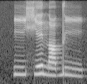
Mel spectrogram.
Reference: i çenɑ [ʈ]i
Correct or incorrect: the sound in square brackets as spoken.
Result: incorrect: d̪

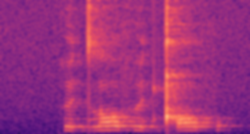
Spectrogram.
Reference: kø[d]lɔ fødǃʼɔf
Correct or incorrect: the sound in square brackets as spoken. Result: correct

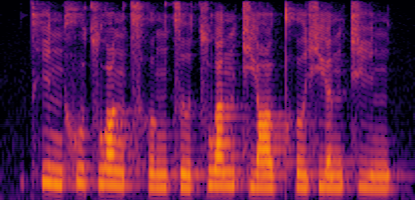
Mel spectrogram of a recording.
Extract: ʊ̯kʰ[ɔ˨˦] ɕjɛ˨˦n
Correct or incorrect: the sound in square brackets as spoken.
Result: incorrect: ɤ˨˦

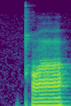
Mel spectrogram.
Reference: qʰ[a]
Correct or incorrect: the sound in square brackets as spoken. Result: correct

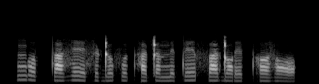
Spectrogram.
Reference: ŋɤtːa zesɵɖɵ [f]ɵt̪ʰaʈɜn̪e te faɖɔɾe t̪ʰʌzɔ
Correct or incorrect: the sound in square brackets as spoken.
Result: correct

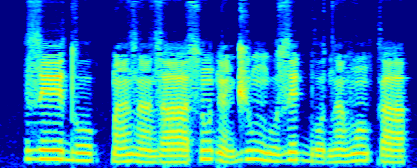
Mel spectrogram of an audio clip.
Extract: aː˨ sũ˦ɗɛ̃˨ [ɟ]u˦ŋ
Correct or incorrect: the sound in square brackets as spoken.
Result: incorrect: d͡ʒ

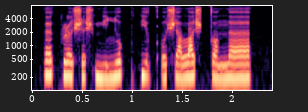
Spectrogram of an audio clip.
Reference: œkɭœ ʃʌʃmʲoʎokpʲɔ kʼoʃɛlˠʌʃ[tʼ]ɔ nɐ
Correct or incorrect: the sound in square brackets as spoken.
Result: incorrect: t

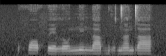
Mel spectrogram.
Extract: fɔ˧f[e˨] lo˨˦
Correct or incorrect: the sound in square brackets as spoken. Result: correct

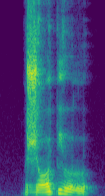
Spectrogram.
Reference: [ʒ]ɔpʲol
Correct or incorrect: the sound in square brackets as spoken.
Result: correct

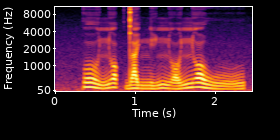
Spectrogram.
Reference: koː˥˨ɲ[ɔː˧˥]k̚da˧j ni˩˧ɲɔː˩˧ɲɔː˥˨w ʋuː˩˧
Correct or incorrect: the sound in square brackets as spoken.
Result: incorrect: ɔː˥˨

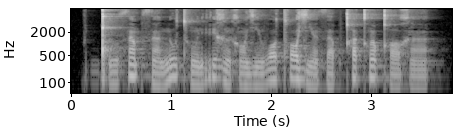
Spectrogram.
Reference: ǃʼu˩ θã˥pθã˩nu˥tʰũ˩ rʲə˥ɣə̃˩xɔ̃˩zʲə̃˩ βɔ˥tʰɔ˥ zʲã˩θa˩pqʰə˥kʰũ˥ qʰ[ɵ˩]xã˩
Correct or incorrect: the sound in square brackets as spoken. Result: incorrect: ɔ˩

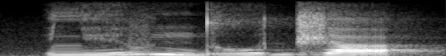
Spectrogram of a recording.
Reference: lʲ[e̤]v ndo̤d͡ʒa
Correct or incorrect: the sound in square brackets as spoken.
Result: correct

